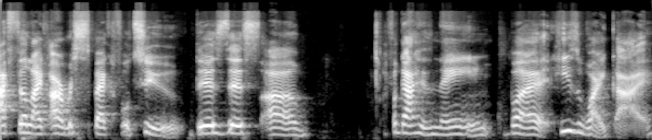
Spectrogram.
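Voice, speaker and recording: Speaking at a fairly slow pace, a woman sounds animated at a medium pitch, on a very clean recording with a silent background. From New York. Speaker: fashion content creator. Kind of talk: casual livestream chat. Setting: livestream from computer. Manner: animated, conversational.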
